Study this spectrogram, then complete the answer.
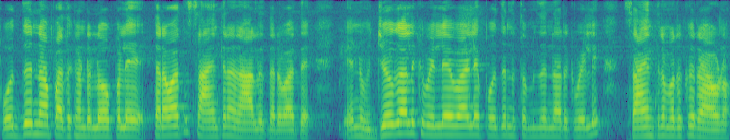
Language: Telugu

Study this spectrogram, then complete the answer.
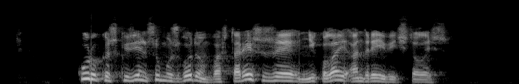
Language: Mari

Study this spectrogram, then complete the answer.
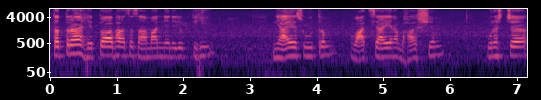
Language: Sanskrit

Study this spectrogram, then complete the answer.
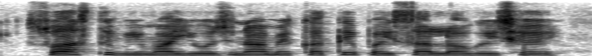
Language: Maithili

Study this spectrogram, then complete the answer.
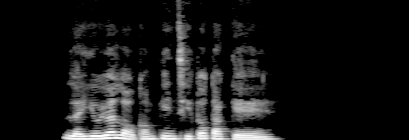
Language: Cantonese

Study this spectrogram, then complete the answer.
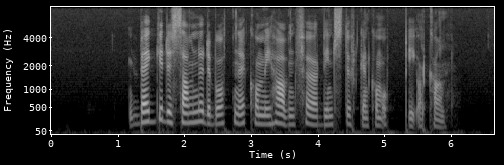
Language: Norwegian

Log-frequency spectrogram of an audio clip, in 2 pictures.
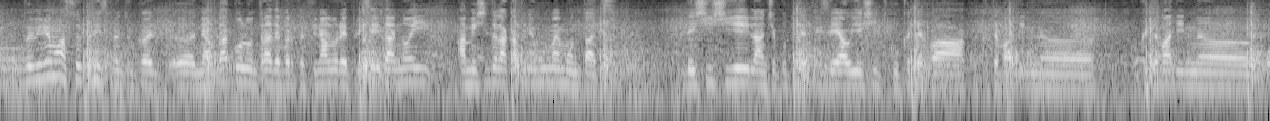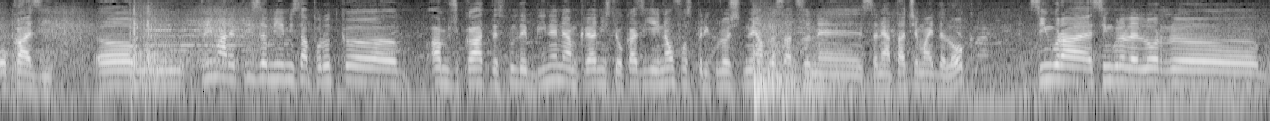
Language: Romanian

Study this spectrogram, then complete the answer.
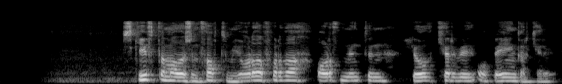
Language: Icelandic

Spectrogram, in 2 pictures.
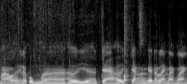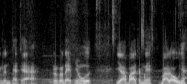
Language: Vietnamese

